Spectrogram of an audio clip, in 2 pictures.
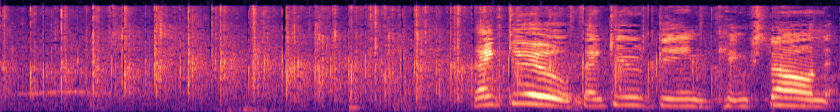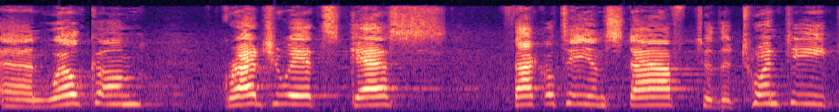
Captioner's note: cheers and applause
